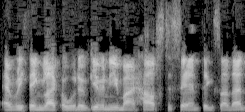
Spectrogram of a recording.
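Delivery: ordinary talk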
